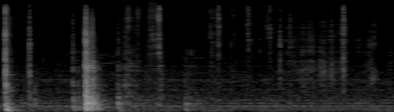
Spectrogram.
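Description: Scissors cut cardstock to make a tag for a junk journal: a few close, crisp snips, one loud and sharp, followed by quieter scattered clicks and rustles.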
